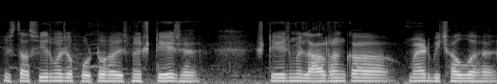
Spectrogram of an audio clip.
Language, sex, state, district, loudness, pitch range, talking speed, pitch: Hindi, male, Chhattisgarh, Raipur, -14 LUFS, 150-160 Hz, 215 wpm, 155 Hz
